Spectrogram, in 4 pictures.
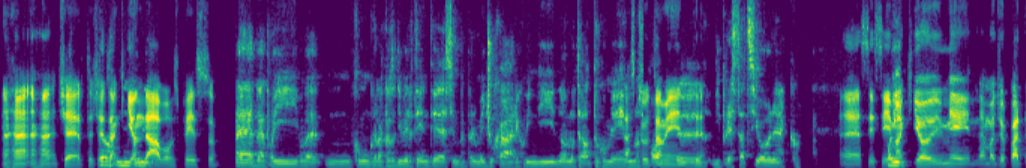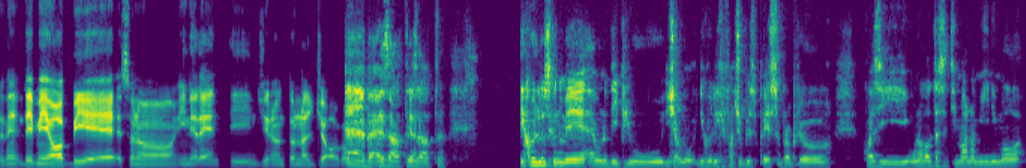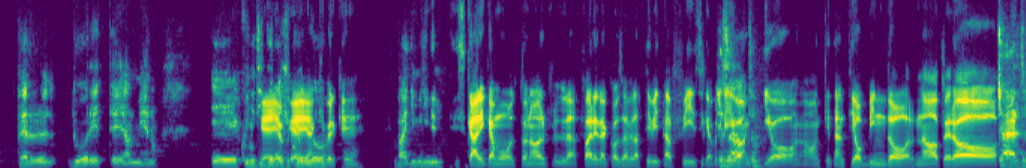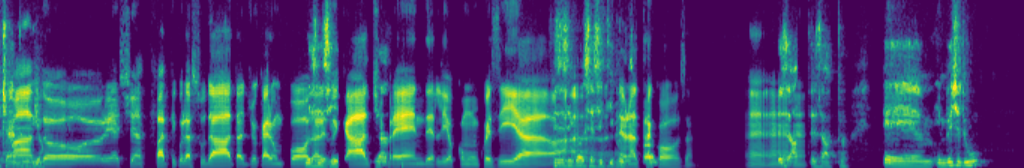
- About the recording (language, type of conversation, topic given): Italian, unstructured, Qual è il tuo hobby preferito e perché ti piace così tanto?
- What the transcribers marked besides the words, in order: static; other background noise; in English: "indoor"; drawn out: "però"; unintelligible speech; drawn out: "sia"; distorted speech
